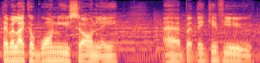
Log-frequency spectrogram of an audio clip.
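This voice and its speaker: A man's voice: medium pitch, steady tone, moderate pace, soft background music. A young man from Northumberland, chatting casually and rambling with viewers on a live stream. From Northumberland, England. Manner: chatty, rambling, self-correcting.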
